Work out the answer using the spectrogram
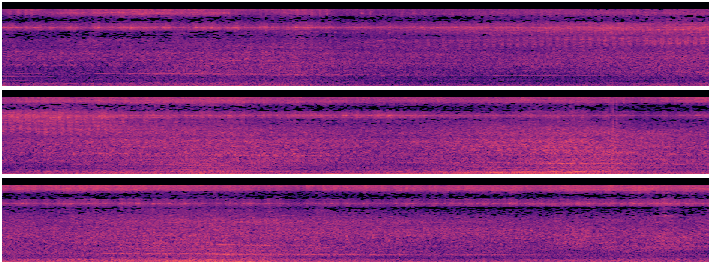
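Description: Freight train rolling by: a steady low rumble that builds to its loudest about two-thirds of the way through, then eases, with faint thin tones slowly sliding in pitch above it.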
